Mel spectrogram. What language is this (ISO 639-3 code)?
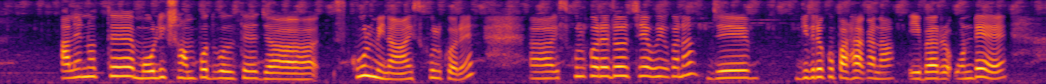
sat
